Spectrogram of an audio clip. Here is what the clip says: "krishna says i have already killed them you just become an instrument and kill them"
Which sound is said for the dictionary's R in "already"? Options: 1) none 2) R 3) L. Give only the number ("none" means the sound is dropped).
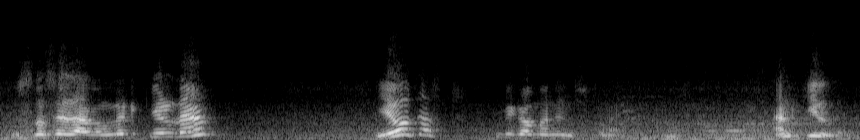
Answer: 1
